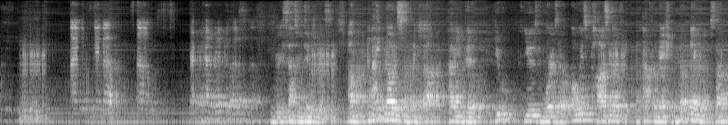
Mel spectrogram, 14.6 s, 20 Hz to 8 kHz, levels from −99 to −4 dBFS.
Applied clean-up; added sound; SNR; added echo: neural separator model SepFormer DNS4.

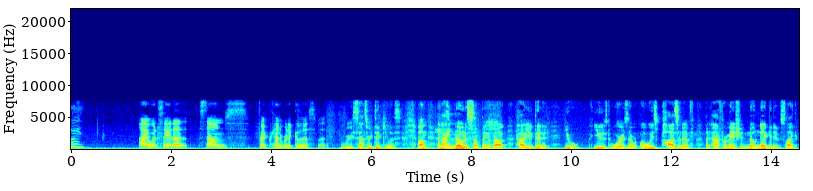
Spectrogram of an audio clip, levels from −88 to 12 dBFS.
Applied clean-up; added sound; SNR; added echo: none; none; none; none.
